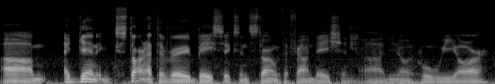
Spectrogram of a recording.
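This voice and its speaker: A man's voice: deep voice, fairly quick, darkish tone, slight background noise. An American man, a football coach, answering interview questions in an earnest, explanatory and informal way.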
